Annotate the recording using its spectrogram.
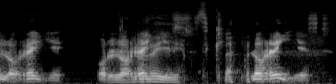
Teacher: sea cuando tiene una palabra que termina en s y la la próxima empieza por una r en español no se dice la s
